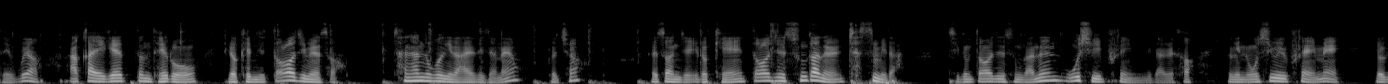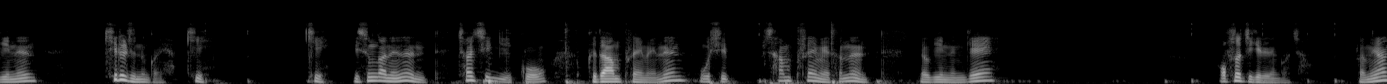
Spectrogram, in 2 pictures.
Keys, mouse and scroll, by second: 0.3 alt+middle click, 0.5 click, 0.7 click, 10.6 alt+middle click, 15.0 right click, 16.3-16.9 right drag, 21.0-21.4 alt+drag, 21.7 right click, 25.4 alt+drag, 26.3 alt+click, 26.9 alt+drag, 27.5 right click.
